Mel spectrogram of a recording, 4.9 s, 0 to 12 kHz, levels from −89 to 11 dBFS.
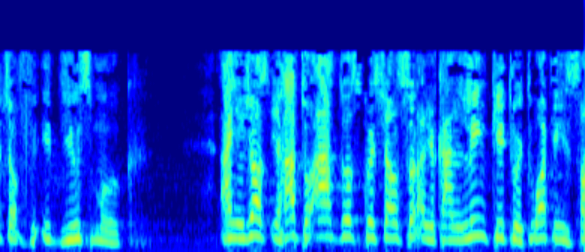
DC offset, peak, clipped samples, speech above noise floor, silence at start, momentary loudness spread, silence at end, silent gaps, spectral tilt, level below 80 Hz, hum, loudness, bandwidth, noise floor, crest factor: under 0.1%; -12 dBFS; under 0.1%; 34 dB; 0 s; 10 LU; 0 s; none; -2 dB/octave; -74 dBFS; none; -34 LUFS; 6 kHz; -69 dBFS; 22 dB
